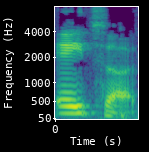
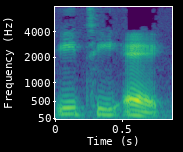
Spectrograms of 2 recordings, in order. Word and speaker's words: eta: next letter will be eta now it looks like an n but it's not an n though got to make sure that you don't pronounce it no like in nancy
